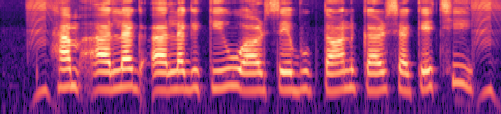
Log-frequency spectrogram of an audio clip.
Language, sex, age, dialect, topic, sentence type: Maithili, female, 18-24, Bajjika, banking, question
